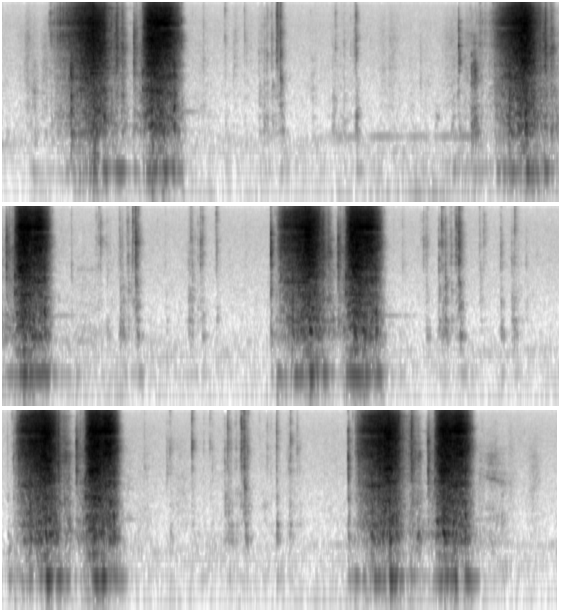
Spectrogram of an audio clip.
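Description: Silver Reed knitting machine carriage pushed across the needle bed and back, five times about five seconds apart, each trip a pair of sliding rattles. Faint clicks come in between as single needles are moved by hand into holding position, one stitch at a time, to shape a rounded neckline in partial knitting.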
